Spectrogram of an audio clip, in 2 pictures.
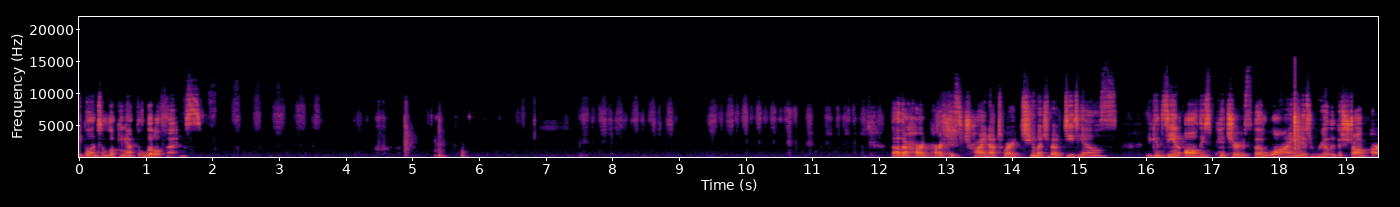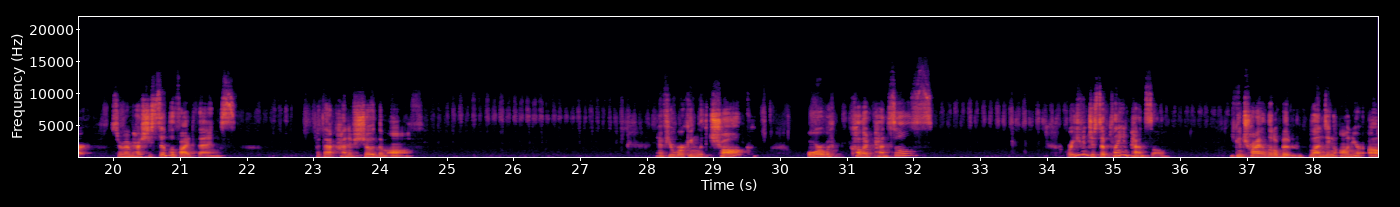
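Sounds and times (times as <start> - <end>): pencil scratching on paper: 0.7 - 4.7, 6.5 - 13.4, 19.8 - 29.9, 30.7 - 37.4.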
